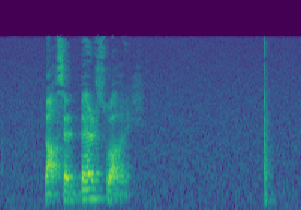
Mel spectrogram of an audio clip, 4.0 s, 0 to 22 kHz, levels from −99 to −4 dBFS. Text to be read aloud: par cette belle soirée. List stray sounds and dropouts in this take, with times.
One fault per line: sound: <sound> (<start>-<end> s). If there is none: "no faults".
no faults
